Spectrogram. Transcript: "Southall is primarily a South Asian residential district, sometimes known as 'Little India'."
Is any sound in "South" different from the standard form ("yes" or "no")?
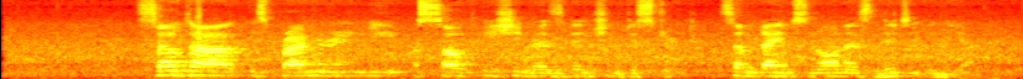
yes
